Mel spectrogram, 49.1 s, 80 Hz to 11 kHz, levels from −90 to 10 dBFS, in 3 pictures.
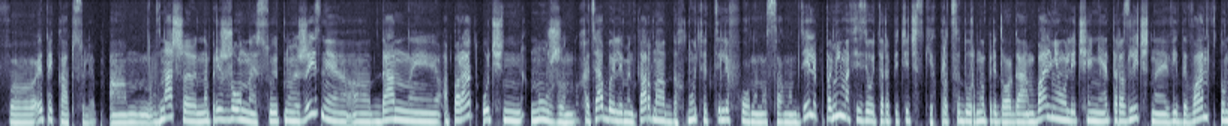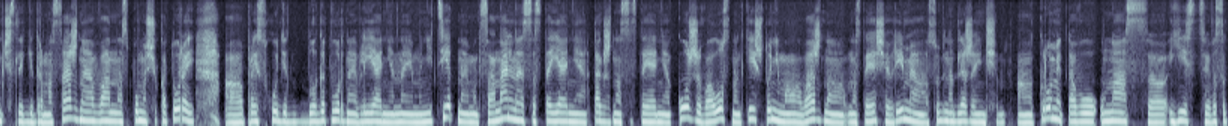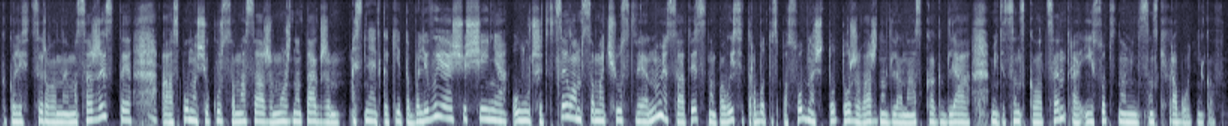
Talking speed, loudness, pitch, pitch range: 125 wpm, -10 LUFS, 175 Hz, 165-195 Hz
